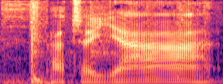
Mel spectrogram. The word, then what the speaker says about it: Pattaya: Then you'd know why I'm here in Pattaya, or Pattaya as the locals say, and how I got fed up with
